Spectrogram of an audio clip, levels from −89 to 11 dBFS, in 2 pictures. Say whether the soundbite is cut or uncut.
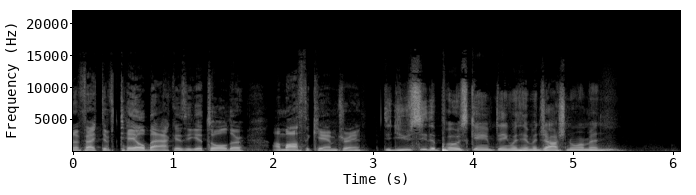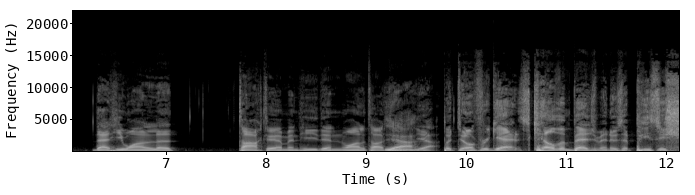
cut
